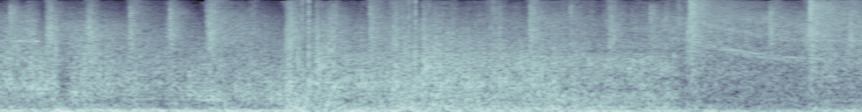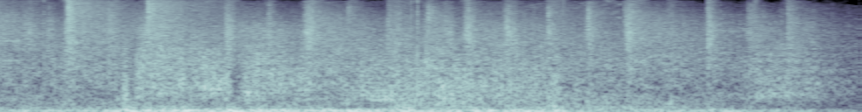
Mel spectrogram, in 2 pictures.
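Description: Heavy, continuous barrage of booming blasts and gunfire-like cracks from an Israeli strike on a Hezbollah site in Aleppo, loud and dense throughout with repeated sharp impacts over a rumbling low end.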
